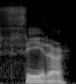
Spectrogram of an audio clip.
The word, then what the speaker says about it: Farer: me it is pronounced fairer so there you go resolved like the fairer sex like is that what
